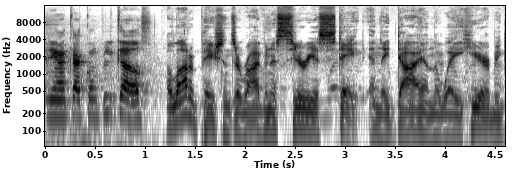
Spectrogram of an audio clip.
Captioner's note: through translator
